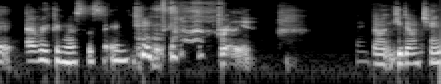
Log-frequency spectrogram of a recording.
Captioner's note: laughs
